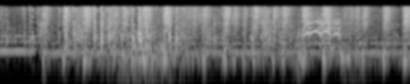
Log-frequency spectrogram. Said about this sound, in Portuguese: Um guarda que estava na torre de vigia de Jezreel viu Jeú e os seus soldados chegando e gritou: Ei, veja alguns homens chegando a cavalo.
